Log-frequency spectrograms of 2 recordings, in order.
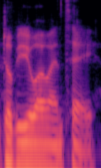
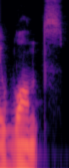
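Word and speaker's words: wont: and they're doing like w-o-n-t as is my want to do or as is his want okay that's actually pronounced won't that's that's the actual pronunciation of it people just say want because they assume it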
